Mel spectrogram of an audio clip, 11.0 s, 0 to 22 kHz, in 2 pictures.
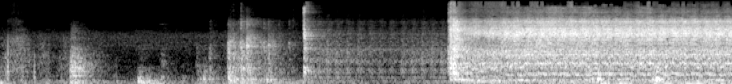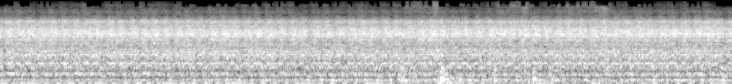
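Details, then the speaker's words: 1983 Nissan Patrol, barn find stored for years: steady cranking near four turns a second with no firing, even after the points check showed strong spark. Cranks without starting because the distributor rotor button was missing. "It didn't sound like it was going to. No, it didn't even sound like it wants to go. Not even trying."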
